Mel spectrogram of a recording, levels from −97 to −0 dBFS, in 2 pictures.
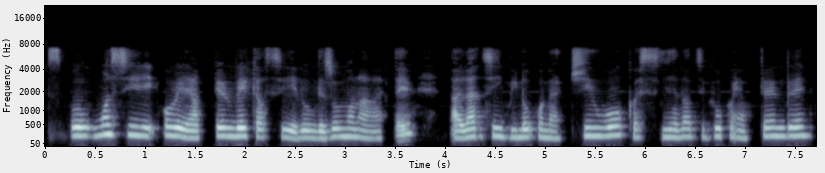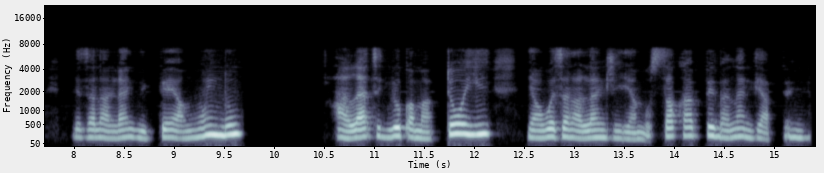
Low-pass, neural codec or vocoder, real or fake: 7.2 kHz; codec, 16 kHz, 0.5 kbps, FunCodec, trained on LibriTTS, 25 frames a second; fake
